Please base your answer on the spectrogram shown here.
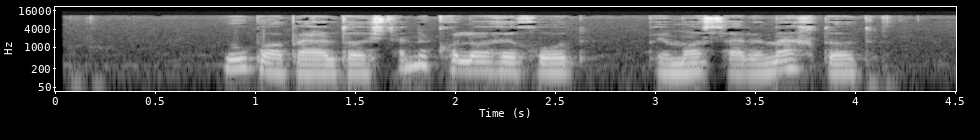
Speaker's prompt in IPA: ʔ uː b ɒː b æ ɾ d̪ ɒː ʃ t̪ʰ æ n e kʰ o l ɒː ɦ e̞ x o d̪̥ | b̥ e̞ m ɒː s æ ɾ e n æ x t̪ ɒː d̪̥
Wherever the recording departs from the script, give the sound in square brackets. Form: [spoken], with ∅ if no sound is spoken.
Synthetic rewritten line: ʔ uː b ɒː b æ ɾ d̪ ɒː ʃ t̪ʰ æ n e kʰ o l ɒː ɦ e̞ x o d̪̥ | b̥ e̞ m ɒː s æ ɾ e n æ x [d̪] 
